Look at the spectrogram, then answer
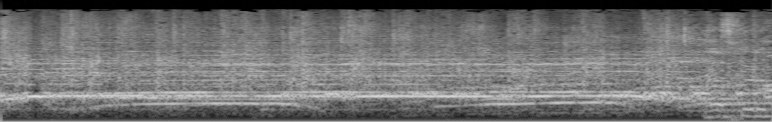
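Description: A church congregation cheers and applauds for the Lord, a loud continuous wash of clapping and shouting with a sustained musical tone ringing through it.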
